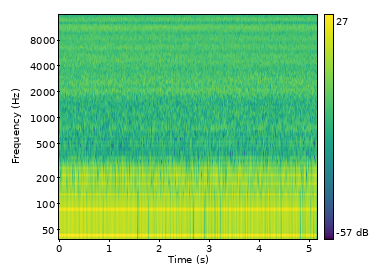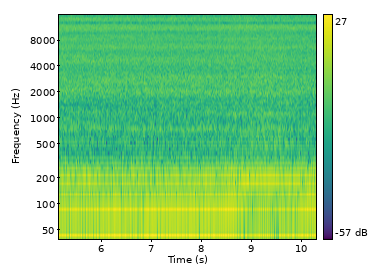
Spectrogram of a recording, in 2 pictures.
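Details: 1978 Trans Am SE with LSX/LS6 swap and FiTech, restarted after adding ATF to transmission, in shop: deep, smooth, steady V8 idle with even low rumble, no knocks or ticks; engine healthy and running well.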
